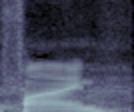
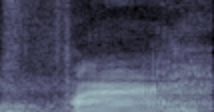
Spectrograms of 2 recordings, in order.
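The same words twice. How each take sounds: First: Curt fine. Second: Low cold fine. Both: Shown as a demonstration. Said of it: "Or you could say".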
